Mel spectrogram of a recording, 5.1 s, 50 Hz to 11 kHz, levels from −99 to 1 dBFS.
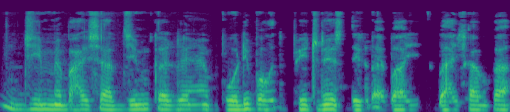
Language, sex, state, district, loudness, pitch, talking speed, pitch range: Hindi, male, Bihar, Saharsa, -26 LUFS, 135 Hz, 210 wpm, 130-140 Hz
